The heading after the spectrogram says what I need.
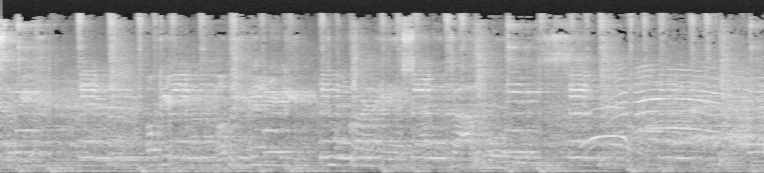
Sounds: inside a large room or hall, Speech, Music

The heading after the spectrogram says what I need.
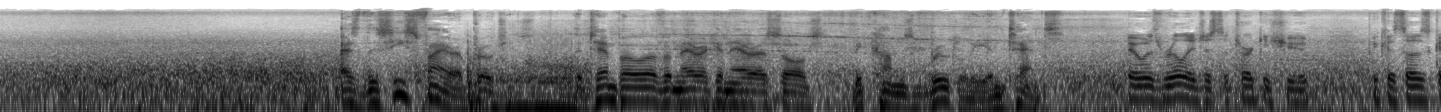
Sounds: Speech

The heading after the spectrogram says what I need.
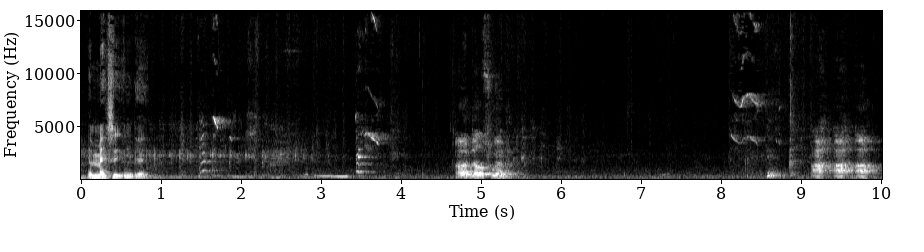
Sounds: inside a small room, Animal, pets, Dog, Speech

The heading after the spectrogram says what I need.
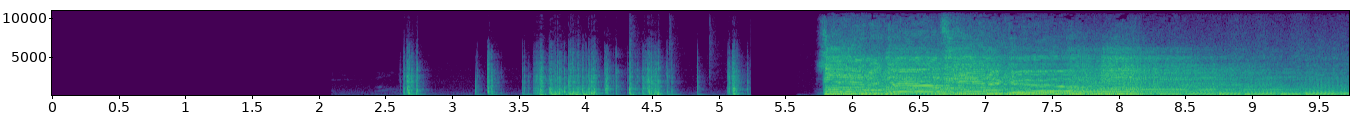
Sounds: Music, Singing

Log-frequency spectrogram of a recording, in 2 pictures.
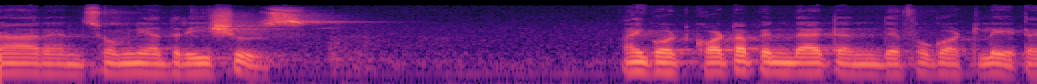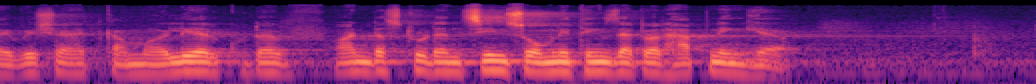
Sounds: Speech, man speaking

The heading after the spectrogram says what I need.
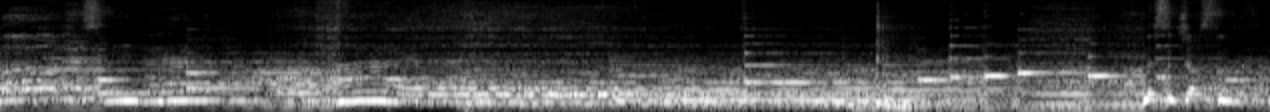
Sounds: Music, Singing

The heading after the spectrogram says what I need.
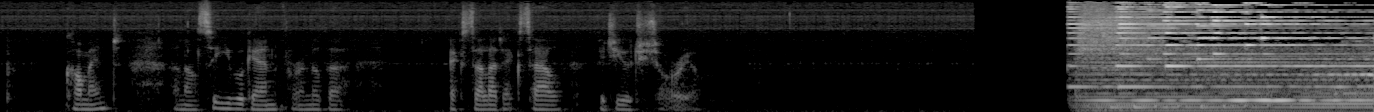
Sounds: Speech

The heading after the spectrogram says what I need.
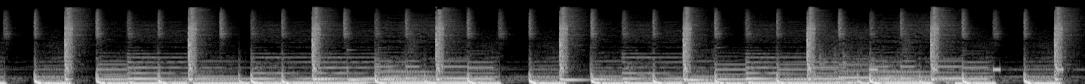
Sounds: Music, Jazz

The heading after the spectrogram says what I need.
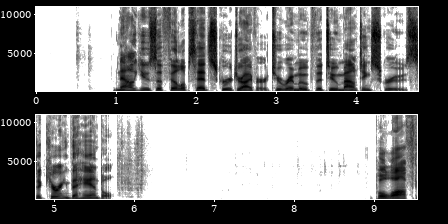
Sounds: Speech

